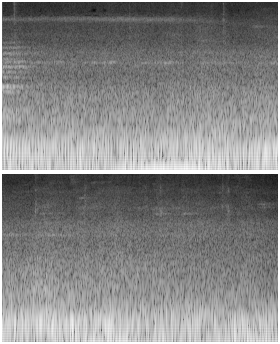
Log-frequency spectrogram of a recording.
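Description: Wind buffeting the microphone: a loud, deep rumble with no engine tone, swelling strongly about a second and a half in and again near the five-second mark.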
